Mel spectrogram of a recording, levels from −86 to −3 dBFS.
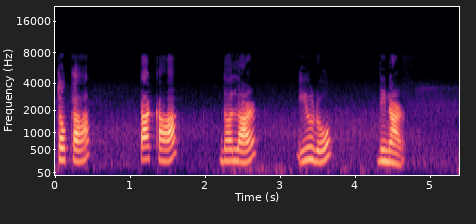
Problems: none marked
